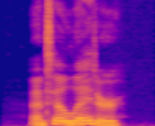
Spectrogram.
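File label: "until later", English, female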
